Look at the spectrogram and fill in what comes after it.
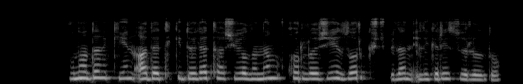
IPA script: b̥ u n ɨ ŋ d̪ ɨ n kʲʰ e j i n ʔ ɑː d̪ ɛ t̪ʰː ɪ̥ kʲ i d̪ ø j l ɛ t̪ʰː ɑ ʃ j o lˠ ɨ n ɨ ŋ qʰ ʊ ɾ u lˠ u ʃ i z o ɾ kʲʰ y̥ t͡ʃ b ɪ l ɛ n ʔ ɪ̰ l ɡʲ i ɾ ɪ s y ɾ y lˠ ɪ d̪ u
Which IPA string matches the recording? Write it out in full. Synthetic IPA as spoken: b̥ u n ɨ ŋ d̪ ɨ n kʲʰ e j i n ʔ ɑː d̪ ɛ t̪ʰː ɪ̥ kʲ i d̪ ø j l ɛ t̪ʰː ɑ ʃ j o lˠ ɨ n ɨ ŋ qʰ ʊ ɾ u lˠ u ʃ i z o ɾ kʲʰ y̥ t͡ʃ b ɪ l ɛ n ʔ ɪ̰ l ɡʲ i ɾ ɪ s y ɾ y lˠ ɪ d̪ u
